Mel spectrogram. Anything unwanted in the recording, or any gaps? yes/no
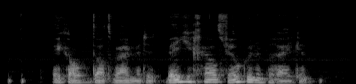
no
